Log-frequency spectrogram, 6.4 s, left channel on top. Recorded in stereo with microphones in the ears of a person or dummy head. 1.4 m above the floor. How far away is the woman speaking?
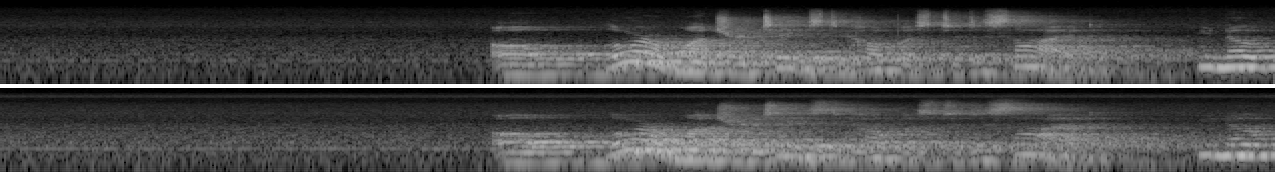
About 1.7 m.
